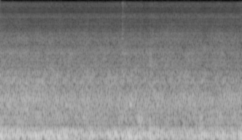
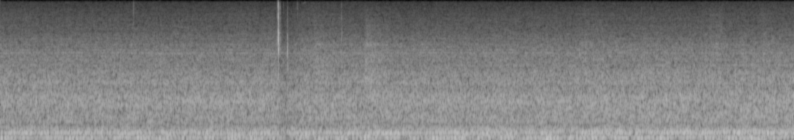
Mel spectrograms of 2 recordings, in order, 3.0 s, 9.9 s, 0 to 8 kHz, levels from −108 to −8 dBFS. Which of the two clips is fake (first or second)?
first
